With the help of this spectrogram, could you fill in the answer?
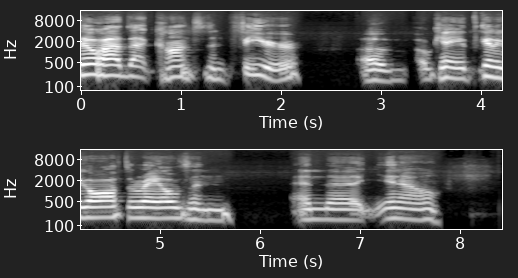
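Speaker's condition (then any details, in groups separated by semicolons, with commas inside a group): Cerebral palsy; eyes weird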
